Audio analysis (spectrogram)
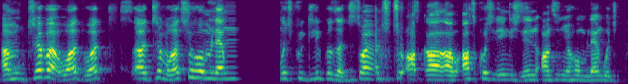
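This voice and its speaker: A man's voice: sits high, quick pace, fairly bright tone. A man working as a journalist, asking questions at a press conference with a hesitant, filler-heavy delivery.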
